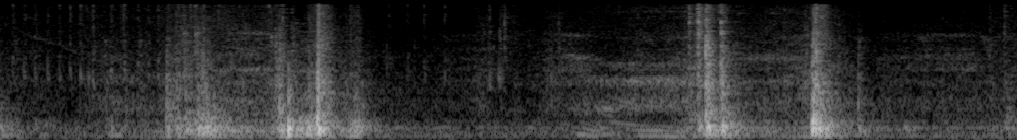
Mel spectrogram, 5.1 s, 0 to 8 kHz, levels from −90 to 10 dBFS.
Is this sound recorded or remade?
recorded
